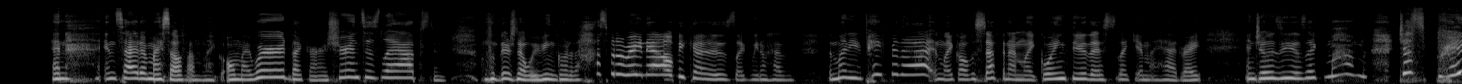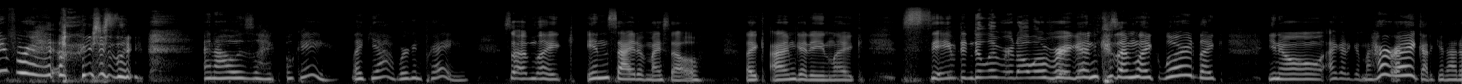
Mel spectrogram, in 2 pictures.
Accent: American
